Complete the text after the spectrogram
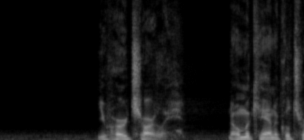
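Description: A deep-voiced man speaks gruffly.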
